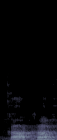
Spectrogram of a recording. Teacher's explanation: क ख ग घ ये सभी कंठ्य ध्वनि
